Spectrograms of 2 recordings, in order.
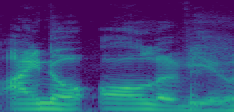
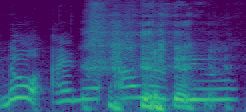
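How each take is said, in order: First: Said in the usual way. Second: "I know all of you" pitched very high and eerie; creepy menacing reading. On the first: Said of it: "You get these texts, and you're like". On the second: Shown as a demonstration. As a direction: make it sound like a threat. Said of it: "And it's like".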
